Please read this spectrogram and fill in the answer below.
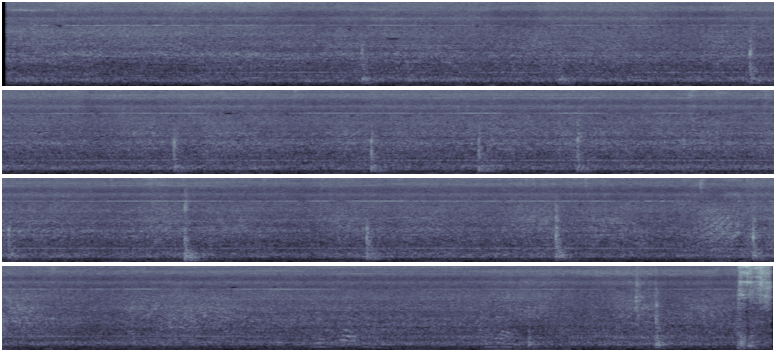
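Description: A canister vacuum cleaner running steadily with a faint whine, its floor nozzle on the end of a wand and hose being worked over carpet. Short clicks come about every two seconds.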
